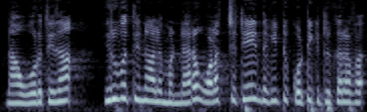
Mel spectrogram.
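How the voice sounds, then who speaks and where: Grumbling cartoon housewife, a mother with a high voice who is worn out and complaining, voiced by a woman. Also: rapid-fire, close to an everyday voice. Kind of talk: cartoon drama voice acting.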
